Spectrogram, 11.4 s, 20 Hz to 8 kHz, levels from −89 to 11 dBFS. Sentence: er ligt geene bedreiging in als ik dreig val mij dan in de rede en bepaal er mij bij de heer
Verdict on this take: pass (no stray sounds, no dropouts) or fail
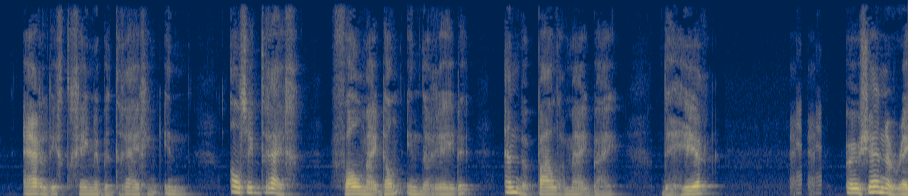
fail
